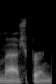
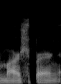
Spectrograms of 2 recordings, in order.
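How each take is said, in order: First: The first syllable has no R sound. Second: The first syllable has an added R sound. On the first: The speaker calls it right. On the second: The speaker calls it wrong.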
